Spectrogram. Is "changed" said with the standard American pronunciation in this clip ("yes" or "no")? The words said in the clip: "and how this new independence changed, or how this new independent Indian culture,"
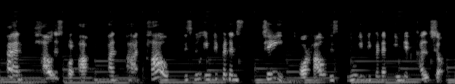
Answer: no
